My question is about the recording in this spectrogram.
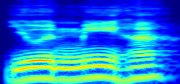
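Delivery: hammed-up Filipino accent, climbing in pitch; mock Filipino-accented flirting, huh on the end; Filipino-accented pickup.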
